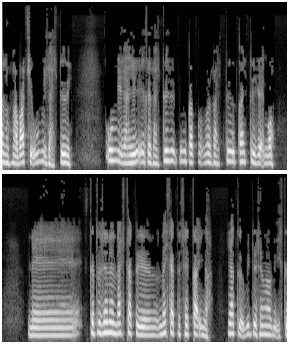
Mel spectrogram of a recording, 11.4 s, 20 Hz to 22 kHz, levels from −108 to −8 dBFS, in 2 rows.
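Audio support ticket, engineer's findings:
Short concealed packet loss at 0.81–0.85 s: brief smear or wobble in the speech. About 20 ms never arrived. The jitter buffer/decoder concealment extended the preceding sound, then cross-faded back. On a spectrogram, harmonics or noise are stretched flat across the hole, with a soft seam. A short consonant here may be lost.

Repeated packet loss (robotic sound) from 2.25 to 2.52 s: choppy speech with pieces missing. There are four gaps, the longest 59 ms, about 120 ms missing in total, and about 58% of the stretch is concealed. Probable component: the network path feeding the receiver's jitter buffer, with the decoder patching each hole by continuing the last pitch before the next loss hits. On a spectrogram this appears as repeated frozen harmonic blocks with smeared edges. The waveform shows periodic copied cycles and dips.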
